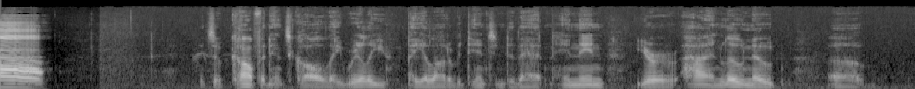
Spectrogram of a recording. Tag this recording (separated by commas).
Speech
